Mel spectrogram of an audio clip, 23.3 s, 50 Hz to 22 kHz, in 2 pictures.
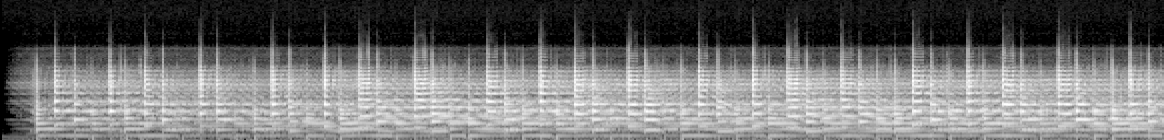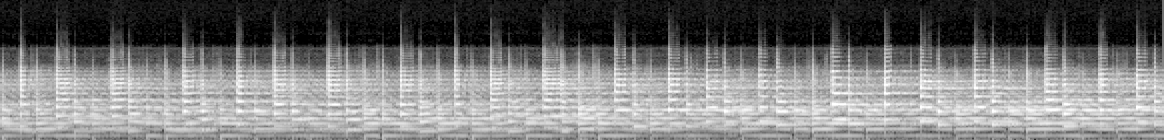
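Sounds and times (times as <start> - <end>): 
80s Telecaster electric guitar through Demeter Reverbulator: 0.3 - 23.2.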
